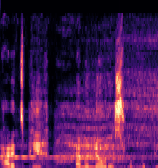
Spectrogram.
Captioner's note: ghostly voice all around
